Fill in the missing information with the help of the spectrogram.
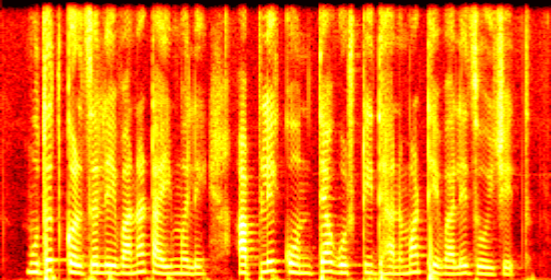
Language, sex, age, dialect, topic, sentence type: Marathi, female, 31-35, Northern Konkan, banking, statement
